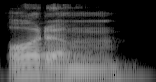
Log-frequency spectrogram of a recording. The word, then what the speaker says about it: autumn: don't say them this is another word that is mispronounced in American English especially North America people say Autumn but ottoman no no is not ottoman no autumn autumn we finish with the m the m m autumn autumn and that's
